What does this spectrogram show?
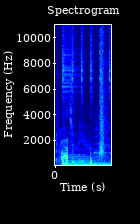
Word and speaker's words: progenitor: That's how you say it, Progenitor.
